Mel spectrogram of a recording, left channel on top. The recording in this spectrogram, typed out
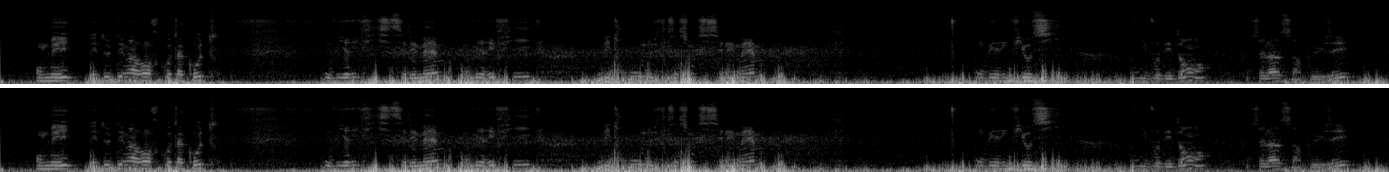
on met les deux démarreurs côte à côte, on vérifie si c'est les mêmes, on vérifie les trous de fixation si c'est les mêmes, on vérifie aussi au niveau des dents, celle-là c'est un peu usé,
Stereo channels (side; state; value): both; identical; correlation 1.00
